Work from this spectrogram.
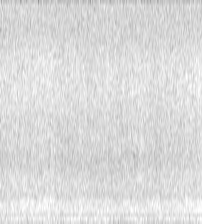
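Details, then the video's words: A bees' buzzing drone, smooth and unchanging, a deep hum with a clearer higher band riding on top, filling the short stretch without a break. "bees therapy relaxing natural buzzing sound"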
